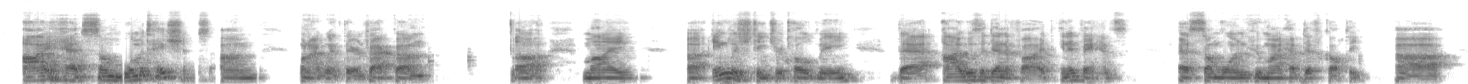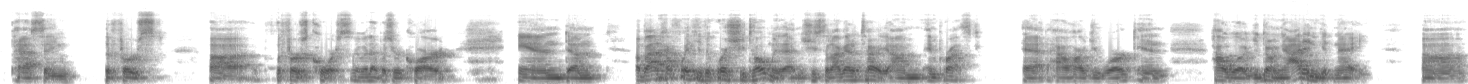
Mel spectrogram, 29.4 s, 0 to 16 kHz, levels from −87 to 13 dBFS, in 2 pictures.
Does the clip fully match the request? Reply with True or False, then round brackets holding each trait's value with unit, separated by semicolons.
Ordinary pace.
True (165 wpm)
